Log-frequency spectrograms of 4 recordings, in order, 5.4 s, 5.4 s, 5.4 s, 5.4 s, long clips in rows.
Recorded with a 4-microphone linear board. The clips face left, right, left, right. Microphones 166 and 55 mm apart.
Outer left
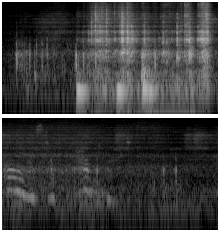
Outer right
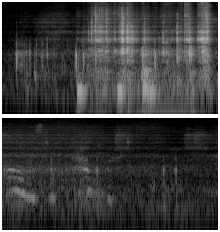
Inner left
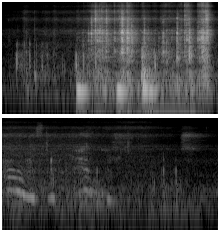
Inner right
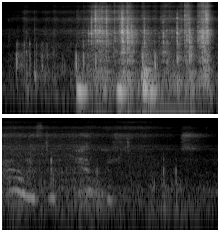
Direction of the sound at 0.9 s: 40° left (ahead or behind).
